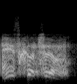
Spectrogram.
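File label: Serbian bailout mood low, speech; War Thunder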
